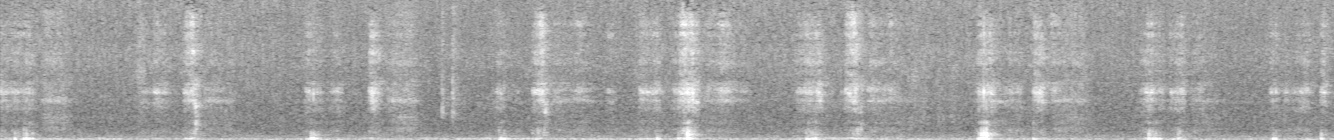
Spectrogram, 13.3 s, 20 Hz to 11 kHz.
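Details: Female Olde Boston Bulldogge sleeping with eyes wide open and twitching, snoring: low rumbling breaths with irregular snorting bursts, about 35 a minute.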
